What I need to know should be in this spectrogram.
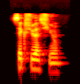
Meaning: sexuation
- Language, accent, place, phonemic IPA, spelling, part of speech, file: French, France, Lyon, /sɛk.sɥa.sjɔ̃/, sexuation, noun, LL-Q150 (fra)-sexuation.wav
